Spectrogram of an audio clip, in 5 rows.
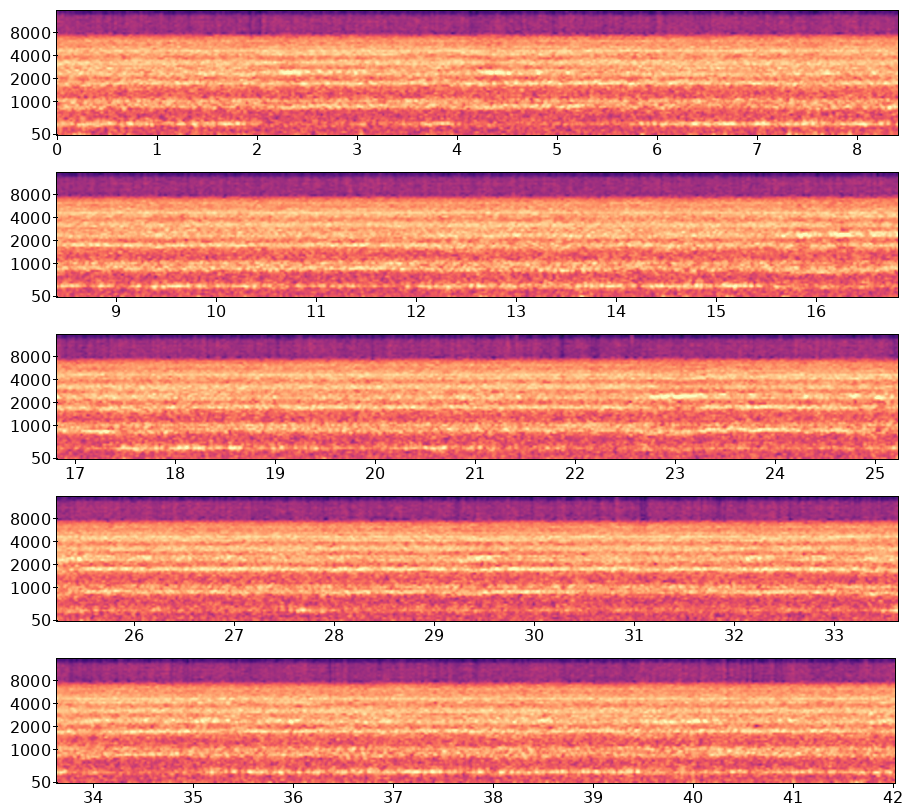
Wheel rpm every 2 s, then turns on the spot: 230, 230, 230, 230, 230, 230, 220, 220, 220, 230, 230, 230, 230, 230, 230, 230, 230, 230, 220, 220, 230.
none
